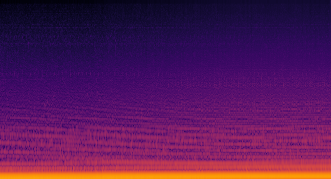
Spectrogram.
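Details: Xbox One power supply after capacitor replacement, fan not connected, microphone far away: faint steady low hum with even tones, no buzzing or crackle; supply powers up normally, orange then white light.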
